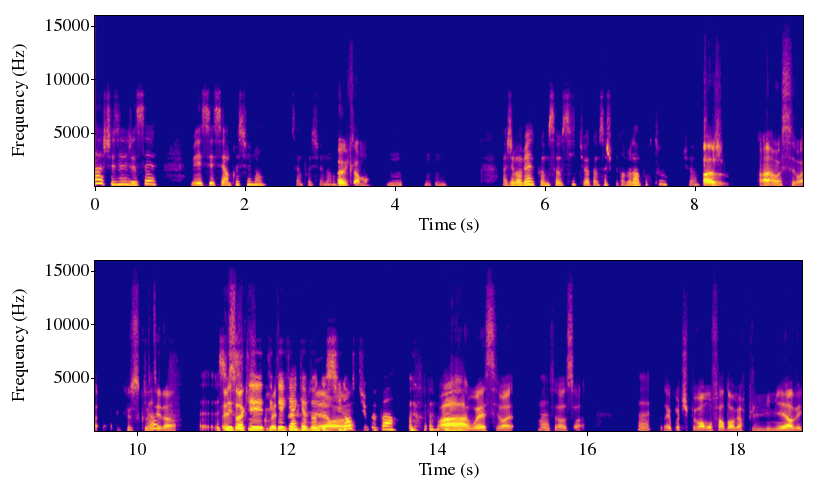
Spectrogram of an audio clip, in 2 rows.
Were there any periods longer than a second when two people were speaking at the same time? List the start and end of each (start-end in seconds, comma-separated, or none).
11.1-12.9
